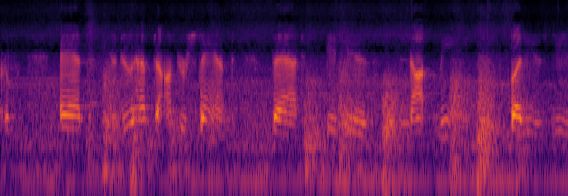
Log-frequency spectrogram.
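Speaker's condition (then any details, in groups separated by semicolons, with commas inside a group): No condition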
